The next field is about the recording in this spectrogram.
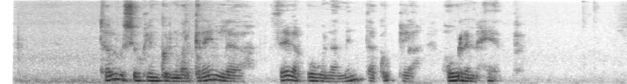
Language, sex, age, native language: Icelandic, male, 50-59, Icelandic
